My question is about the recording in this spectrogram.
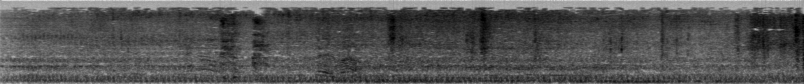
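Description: Street ambience: a steady low rumble of motor traffic, with faint voices in the distance.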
